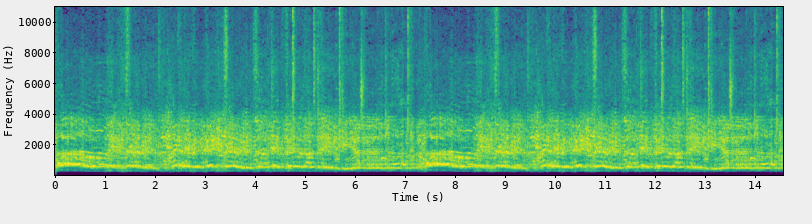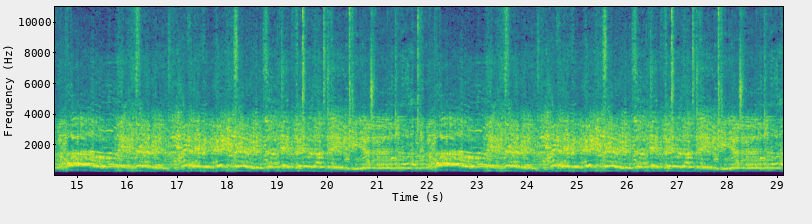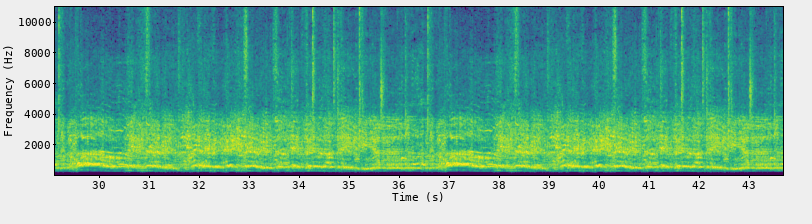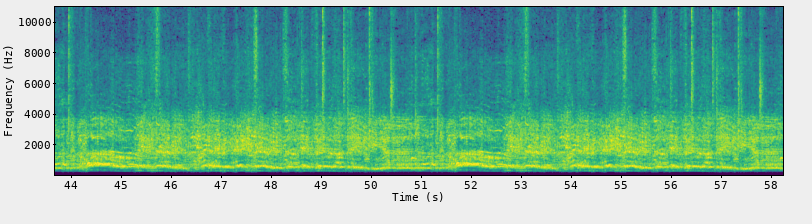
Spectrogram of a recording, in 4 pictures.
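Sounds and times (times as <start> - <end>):
fans chanting: 0.0 - 58.2.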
